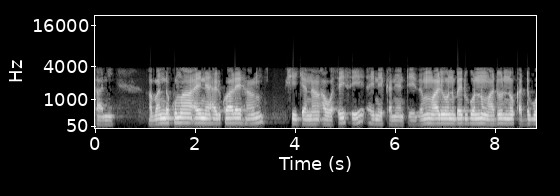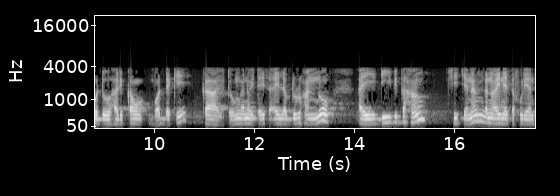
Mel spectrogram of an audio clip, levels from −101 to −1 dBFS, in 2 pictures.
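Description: No technical faults are audible.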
